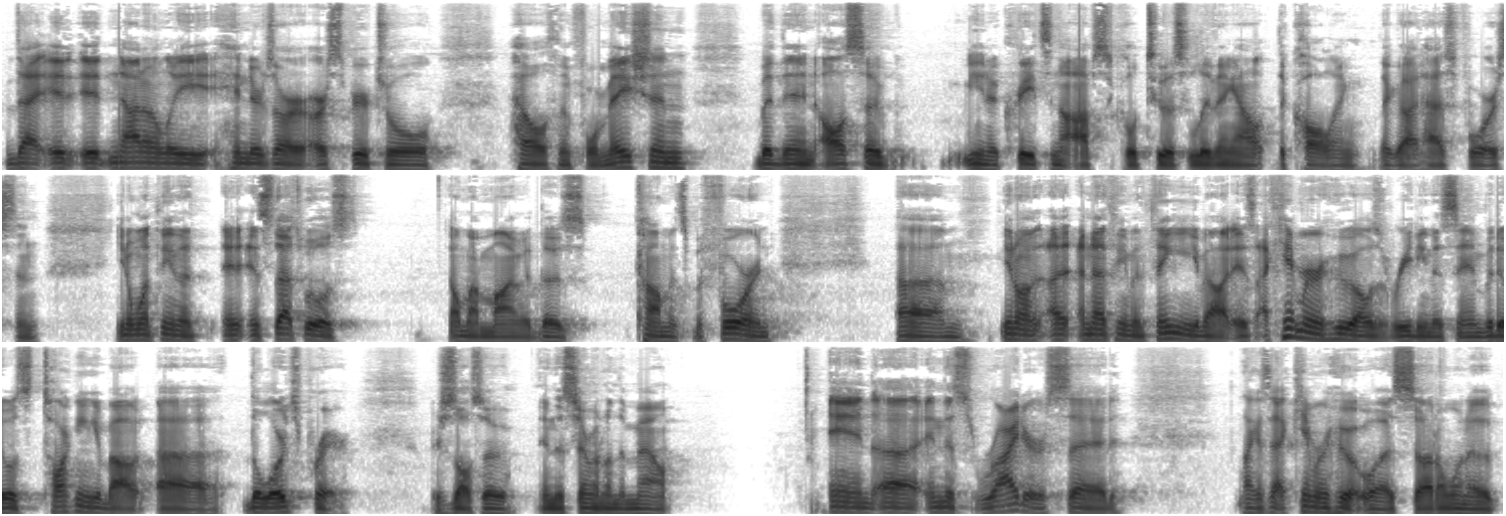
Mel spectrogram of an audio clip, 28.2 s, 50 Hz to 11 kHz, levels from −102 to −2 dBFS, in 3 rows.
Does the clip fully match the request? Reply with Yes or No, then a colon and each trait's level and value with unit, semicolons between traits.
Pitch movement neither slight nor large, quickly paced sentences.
Yes: average, 3.2 semitones; fast, 230 wpm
